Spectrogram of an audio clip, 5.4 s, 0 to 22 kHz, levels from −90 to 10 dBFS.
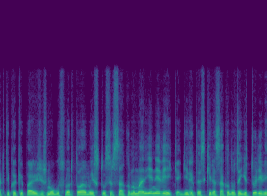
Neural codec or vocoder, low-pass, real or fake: autoencoder, 48 kHz, 32 numbers a frame, DAC-VAE, trained on Japanese speech; 14.4 kHz; fake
